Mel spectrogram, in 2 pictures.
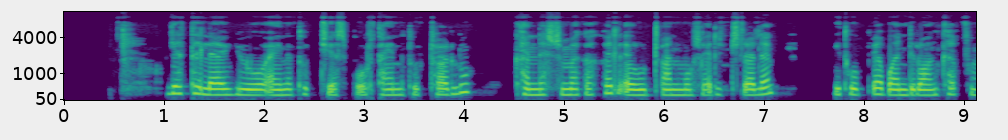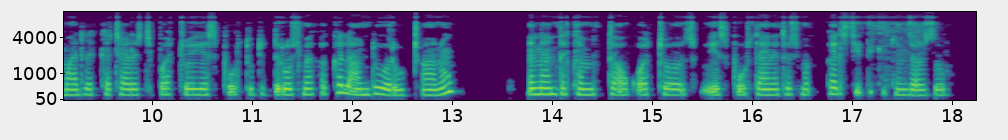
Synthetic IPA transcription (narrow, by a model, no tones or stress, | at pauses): jɛt̪ʰələjajːua̰jnət̪ʰo̞t͡ʃːjɛspʰo̞̰ɾt̪ʰajnət̪ʰo̞t͡ʃːalːu | kʰənːəsuməkʰakʰːəlɨɾut͡ʃʼːanməwsəd̪jɪt͡ʃɪlalːən | ʔit̪ʰjo̞pʼjaband̪iɾwankʰəfmad̪ɾəɡ̥̚kʰət͡ʃalːət͡ʃːɪb̥ːat͡ʃːɛwjɛspʰo̞̰ɾt̪wud̪ɨd̪ːɨɾo̞t͡ʃːməkʰakːəland̪uwɔɾut͡ʃʼːanəw | ʔɨnːant̪ʰəkʰəmːɨt̪ʰːawkʼat͡ʃːɛwjɛspʰo̞ɾt̪ajnət̪ʰo̞t͡ʃːməkʰḁkːəlɨsit̪ʼɨkʼːit̪ʰunzəɾzɨɾu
